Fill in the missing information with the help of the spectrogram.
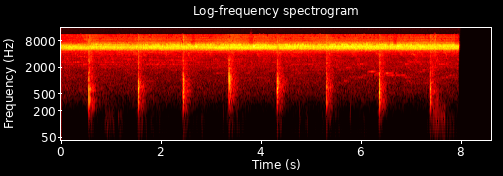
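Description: A wooden stick beating drying millet heads spread on the ground, threshing them: eight dull thuds a little under a second apart. Under them runs a steady high-pitched shrill of insects, and both cut off suddenly near the end.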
